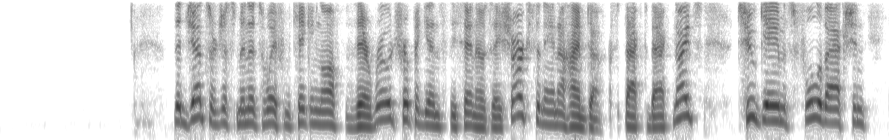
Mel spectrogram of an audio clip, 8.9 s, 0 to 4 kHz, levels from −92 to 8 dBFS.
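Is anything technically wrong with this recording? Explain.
No, the speech signal comes through intact and steady, with nothing technically wrong to be heard anywhere in it.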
